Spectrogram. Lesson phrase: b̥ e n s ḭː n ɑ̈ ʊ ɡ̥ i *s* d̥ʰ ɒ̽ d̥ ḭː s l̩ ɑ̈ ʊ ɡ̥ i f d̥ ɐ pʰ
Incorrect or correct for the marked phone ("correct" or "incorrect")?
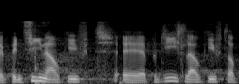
incorrect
